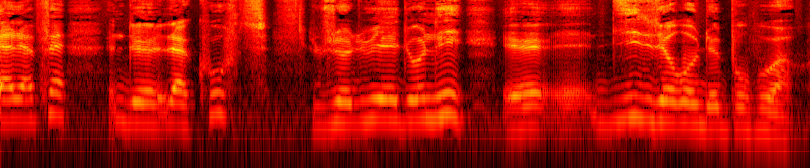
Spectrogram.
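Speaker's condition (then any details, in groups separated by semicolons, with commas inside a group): Cerebral palsy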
